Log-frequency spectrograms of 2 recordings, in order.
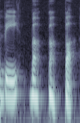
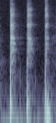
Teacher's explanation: So this is where the early sounds like p, p, p, the P, or the B, b, b, b, which is the same motor movement. It's just one's voiced and one's voiceless.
